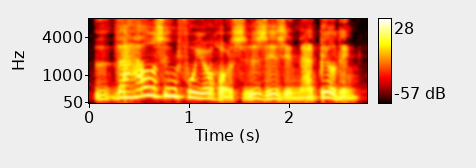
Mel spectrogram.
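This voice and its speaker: A man voicing an excitable, fussy male wizard who gives eager, rambling explanations in an audiobook. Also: on the high side, a little slow, pitched above the performer's own voice, full character voice.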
